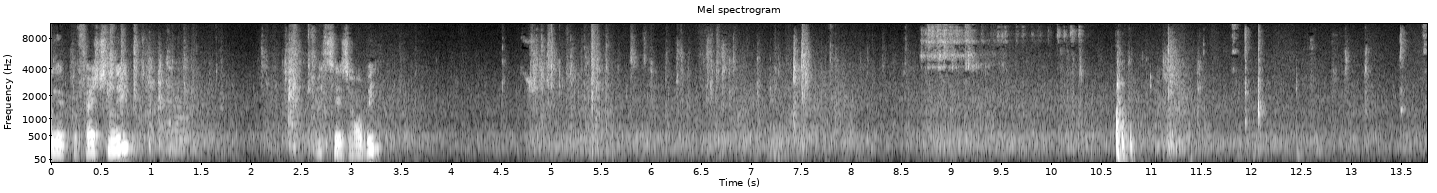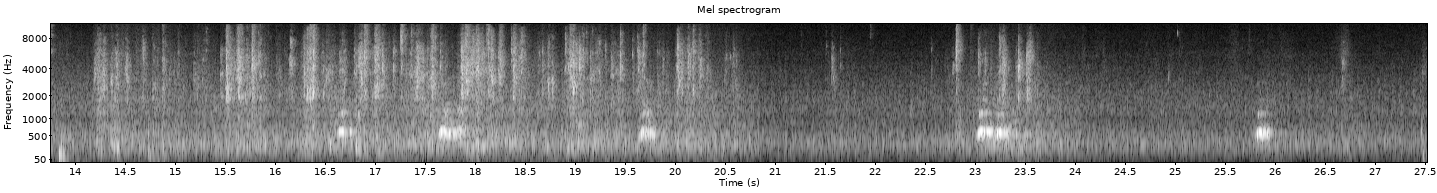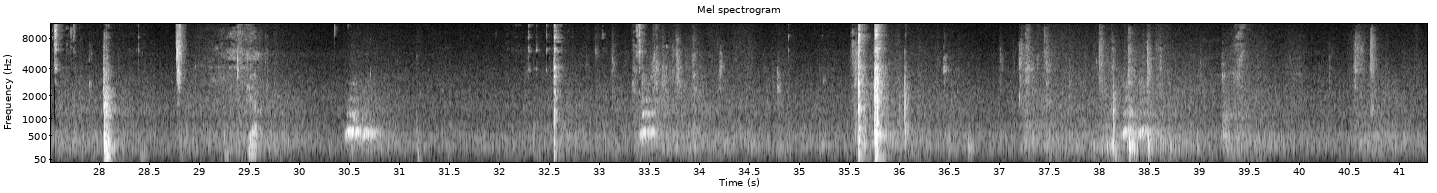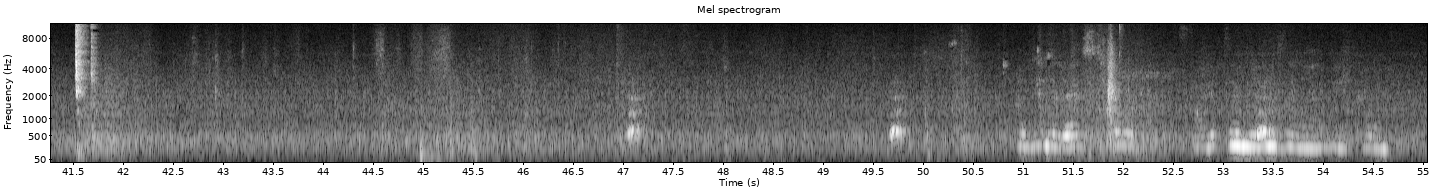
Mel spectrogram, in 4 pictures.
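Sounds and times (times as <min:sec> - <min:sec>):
crackling: 0:00.0 - 0:20.8
rustling: 0:04.5 - 0:20.9, 0:32.7 - 0:52.4.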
